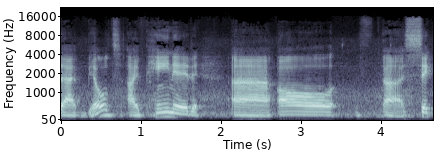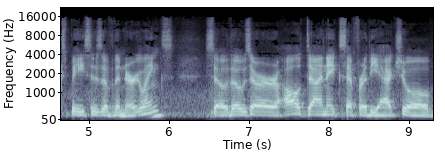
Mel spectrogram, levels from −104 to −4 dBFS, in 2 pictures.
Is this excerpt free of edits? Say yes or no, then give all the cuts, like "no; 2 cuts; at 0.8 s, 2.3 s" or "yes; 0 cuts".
yes; 0 cuts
